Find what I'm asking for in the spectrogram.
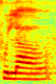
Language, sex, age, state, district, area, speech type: Goan Konkani, female, 18-30, Goa, Quepem, rural, spontaneous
